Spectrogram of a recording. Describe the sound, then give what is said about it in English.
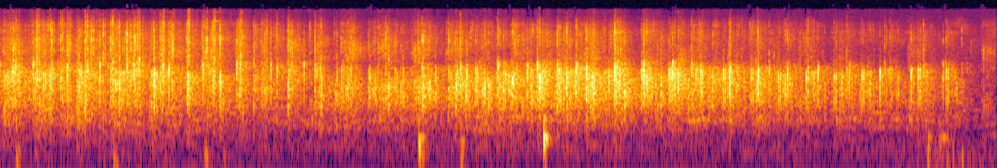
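A crowd claps steadily and loudly for the full ten seconds in appreciation of an hour-long teaching, a dense continuous patter of many hands with no voices rising above it, easing slightly toward the end. “Please, can you help me appreciate that one more time?”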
